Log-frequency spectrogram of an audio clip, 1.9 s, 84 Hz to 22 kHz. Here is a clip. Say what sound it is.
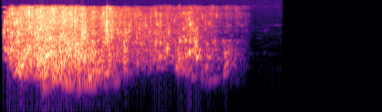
Recording of swimming.
Since the Sony IC Recorder only records in mono, I layered 3 separate splashes sounds(1 left, 1 right, 1 center) to achieve a fake stereo sound. Processed in FL Studio's Edision.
